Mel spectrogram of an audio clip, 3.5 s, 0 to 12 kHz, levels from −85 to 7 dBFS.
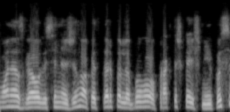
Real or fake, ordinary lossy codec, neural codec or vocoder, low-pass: real; AAC, 64 kbps; none; 10.8 kHz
